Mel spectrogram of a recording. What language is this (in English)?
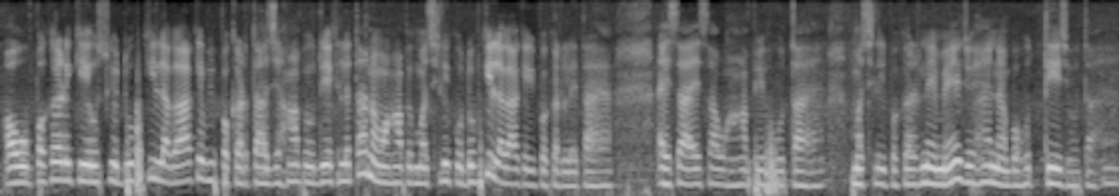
Urdu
